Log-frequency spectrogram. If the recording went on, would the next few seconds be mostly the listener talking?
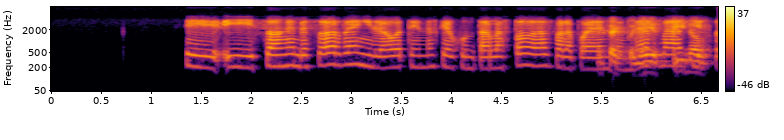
Yes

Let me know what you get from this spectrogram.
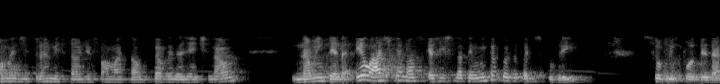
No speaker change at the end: Yes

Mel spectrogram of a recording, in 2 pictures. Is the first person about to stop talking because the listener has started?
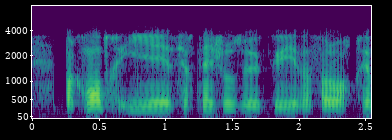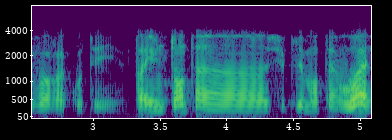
Yes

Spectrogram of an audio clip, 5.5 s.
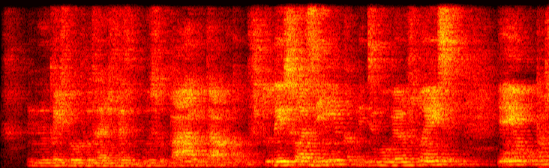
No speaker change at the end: Yes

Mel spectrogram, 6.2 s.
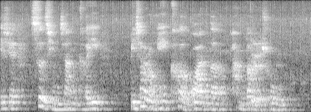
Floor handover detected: No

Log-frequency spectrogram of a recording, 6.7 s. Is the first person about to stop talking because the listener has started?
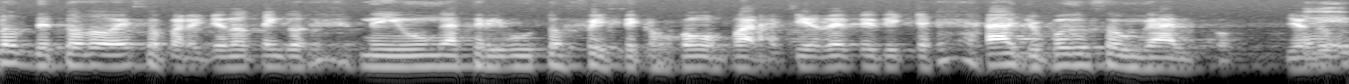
Yes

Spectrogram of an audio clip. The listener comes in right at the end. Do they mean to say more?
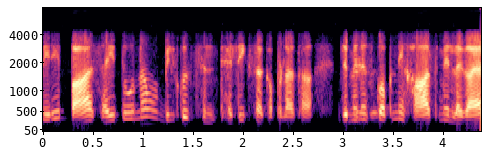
No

